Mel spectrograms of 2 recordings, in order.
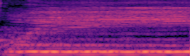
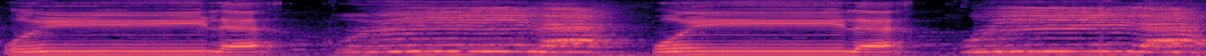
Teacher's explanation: پیش کے لیے تو نارمل موٹا، لیکن زیر ہو اور پھر موٹا بھی کرنا ہو یہ تھوڑا سا محنت چاہتا ہے، کیونکہ زیر چاہتی ہے کہ آواز نیچے ہو اور وہ مستعلیہ چاہتے ہیں کہ زبان کی جڑ اوپر اٹھے، تو آواز نیچی بھی اور جڑ اوپر بھی اٹھے.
